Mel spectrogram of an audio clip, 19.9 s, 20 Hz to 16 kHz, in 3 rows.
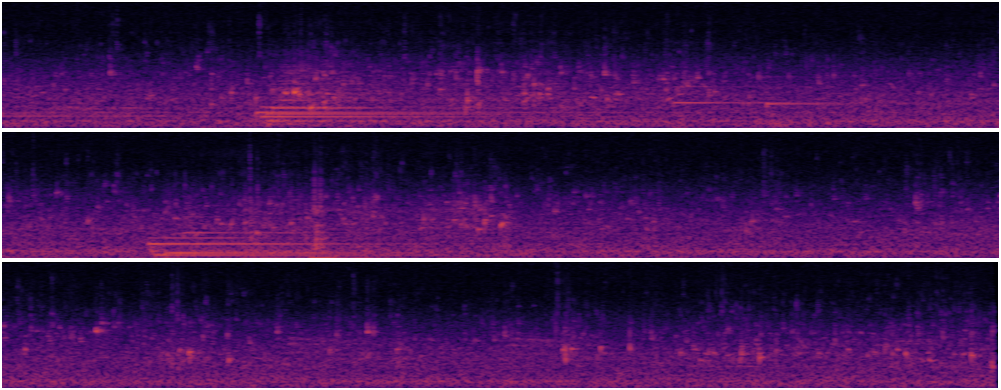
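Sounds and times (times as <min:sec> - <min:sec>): water drips and splashes: 0:00.0 - 0:19.9
water trickling: 0:00.0 - 0:19.9.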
